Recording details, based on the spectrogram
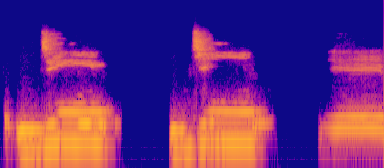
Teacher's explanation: जबान का बीच ऊपर के तालु से मिलकर जीम शीन या अदा होते हैं।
